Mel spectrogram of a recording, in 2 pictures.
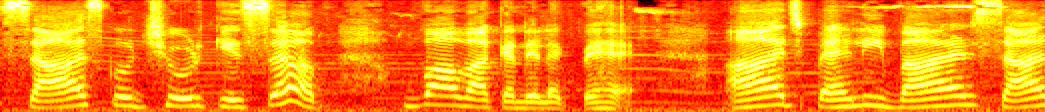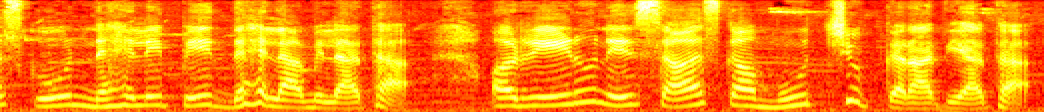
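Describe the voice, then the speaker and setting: A woman's voice: on the high side, animated, slow pace. A woman narrating a scripted moral story as a storyteller. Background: background music.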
